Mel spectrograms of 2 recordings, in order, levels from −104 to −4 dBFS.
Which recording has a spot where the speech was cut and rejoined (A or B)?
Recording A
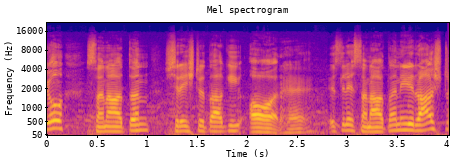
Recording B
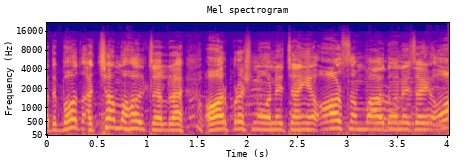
A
